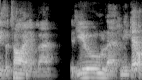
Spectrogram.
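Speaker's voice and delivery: ordinary talk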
